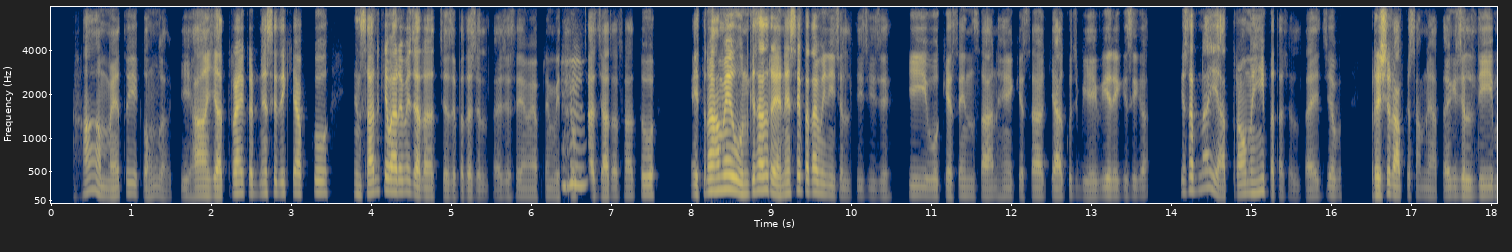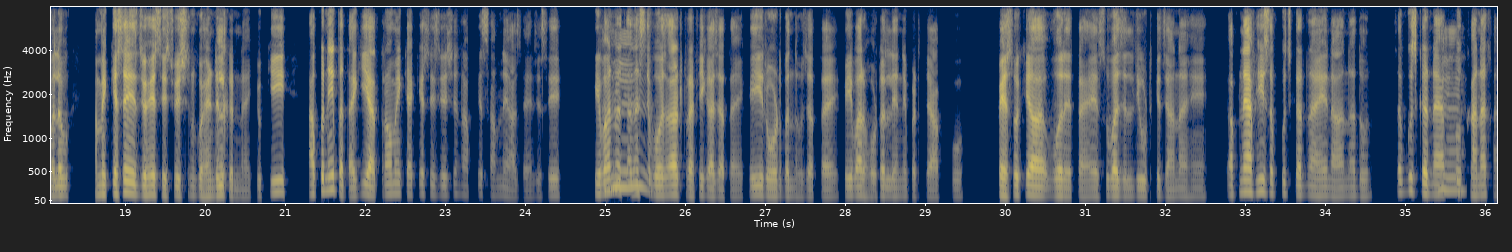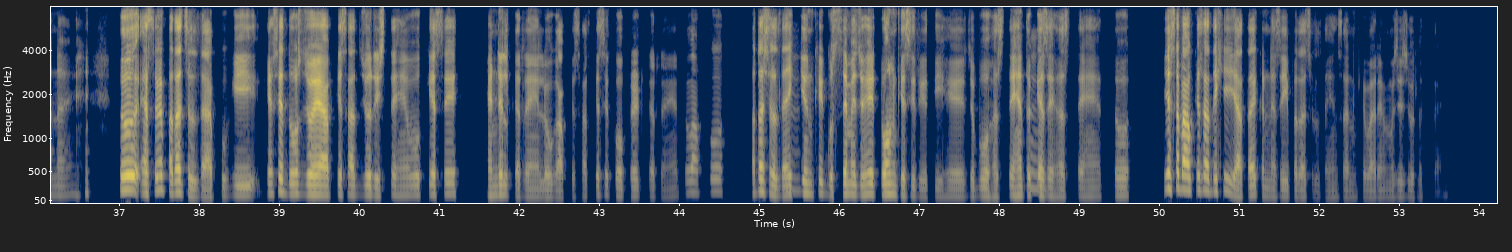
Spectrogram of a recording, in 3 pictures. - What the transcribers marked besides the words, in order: in English: "बिहेवियर"; in English: "प्रेशर"; in English: "सिचुएशन"; in English: "हैंडल"; in English: "सिचुएशन"; in English: "होटल"; chuckle; in English: "हैंडल"; in English: "कोऑपरेट"; in English: "टोन"
- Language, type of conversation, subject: Hindi, podcast, सोलो यात्रा ने आपको वास्तव में क्या सिखाया?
